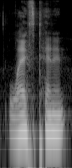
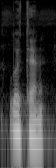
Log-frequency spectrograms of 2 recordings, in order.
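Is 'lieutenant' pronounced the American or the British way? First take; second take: British; American. First: It is pronounced the old British way. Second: It is pronounced the American way.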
